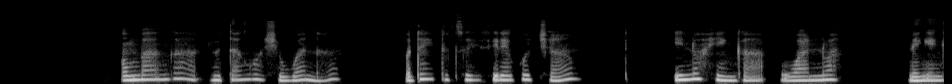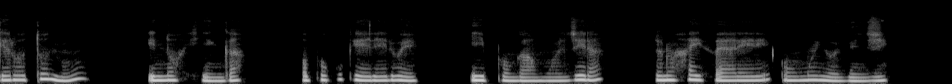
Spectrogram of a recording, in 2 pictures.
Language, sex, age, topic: Oshiwambo, female, 25-35, finance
